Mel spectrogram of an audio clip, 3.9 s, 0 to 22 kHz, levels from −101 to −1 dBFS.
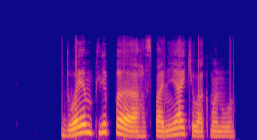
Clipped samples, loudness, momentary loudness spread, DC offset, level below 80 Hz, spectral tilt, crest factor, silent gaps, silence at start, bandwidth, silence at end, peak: under 0.1%; -25 LUFS; 12 LU; under 0.1%; -60 dBFS; -7.5 dB/octave; 18 dB; 1.67-1.73 s; 0.9 s; 7.6 kHz; 0.35 s; -8 dBFS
